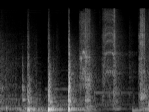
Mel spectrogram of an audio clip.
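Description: Plywood panel being set into a plywood cabinet: three sharp wooden knocks in about the first second, close together.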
